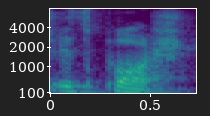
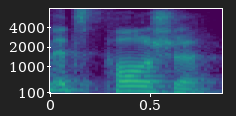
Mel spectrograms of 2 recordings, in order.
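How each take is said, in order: First: It is said with an English pronunciation. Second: It is said with a German pronunciation. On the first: "but in I think in English" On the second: "In German"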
